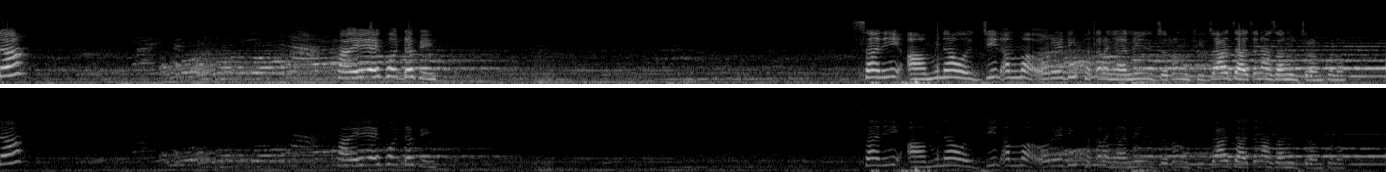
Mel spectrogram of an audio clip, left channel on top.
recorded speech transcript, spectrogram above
हाँ ये एक होता फिर सनी आमिना हो जीन अम्मा already फतरा याने जरन थी जा जना जानु जरन कुनो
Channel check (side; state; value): right; quieter; 16.0 dB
